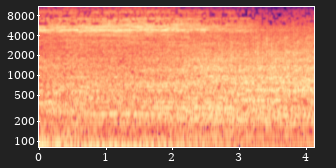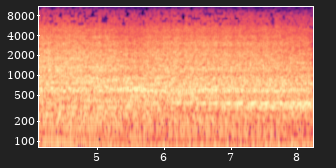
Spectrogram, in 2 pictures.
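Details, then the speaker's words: Army 5-ton 6x6 dump truck diesel converted from 24 V to 12 V, on new batteries replacing 8-year-old ones, charging at 14.1 V; cranks fast and strong, fires into a deep steady rumble, normal start. "Hopefully you could hear it. It cranked really hard."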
